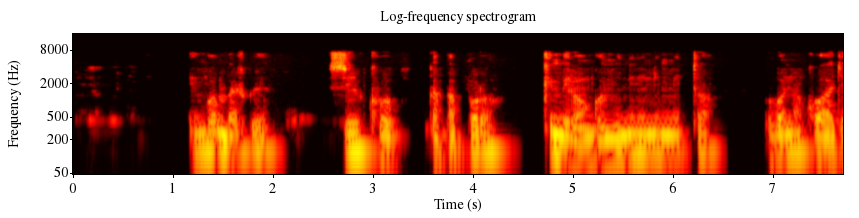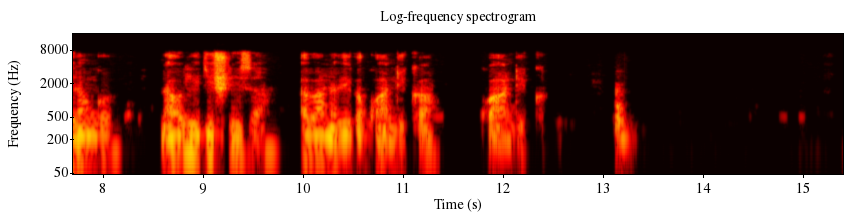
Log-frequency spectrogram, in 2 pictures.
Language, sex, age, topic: Kinyarwanda, female, 50+, education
